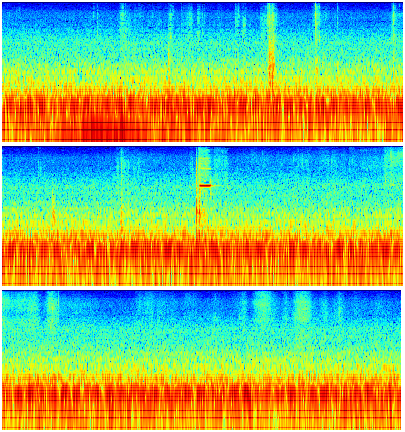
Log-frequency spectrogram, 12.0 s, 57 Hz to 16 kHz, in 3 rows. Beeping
6.0 6.2

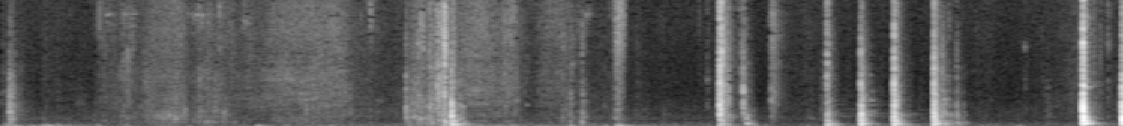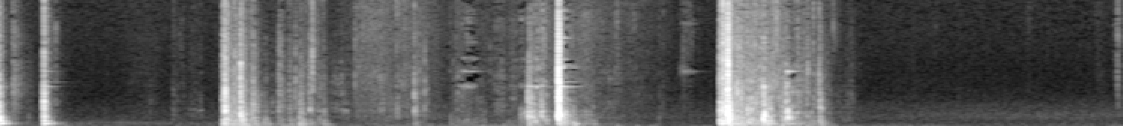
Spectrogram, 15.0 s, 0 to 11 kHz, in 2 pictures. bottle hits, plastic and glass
11.0 11.5, 12.3 13.0

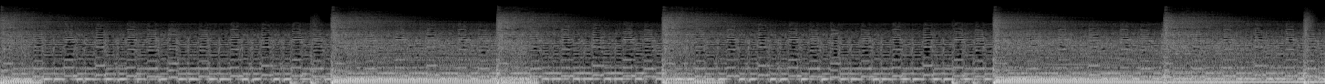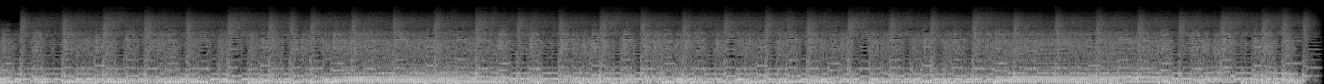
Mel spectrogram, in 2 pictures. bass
0.0 0.6, 3.3 5.6, 6.6 7.4, 9.9 26.4

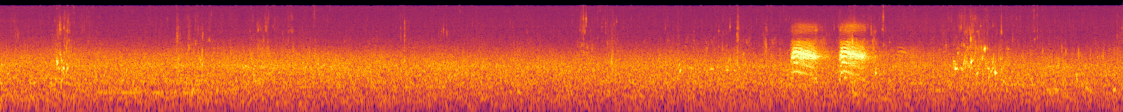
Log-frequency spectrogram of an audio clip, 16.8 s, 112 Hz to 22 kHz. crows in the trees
11.6 14.0

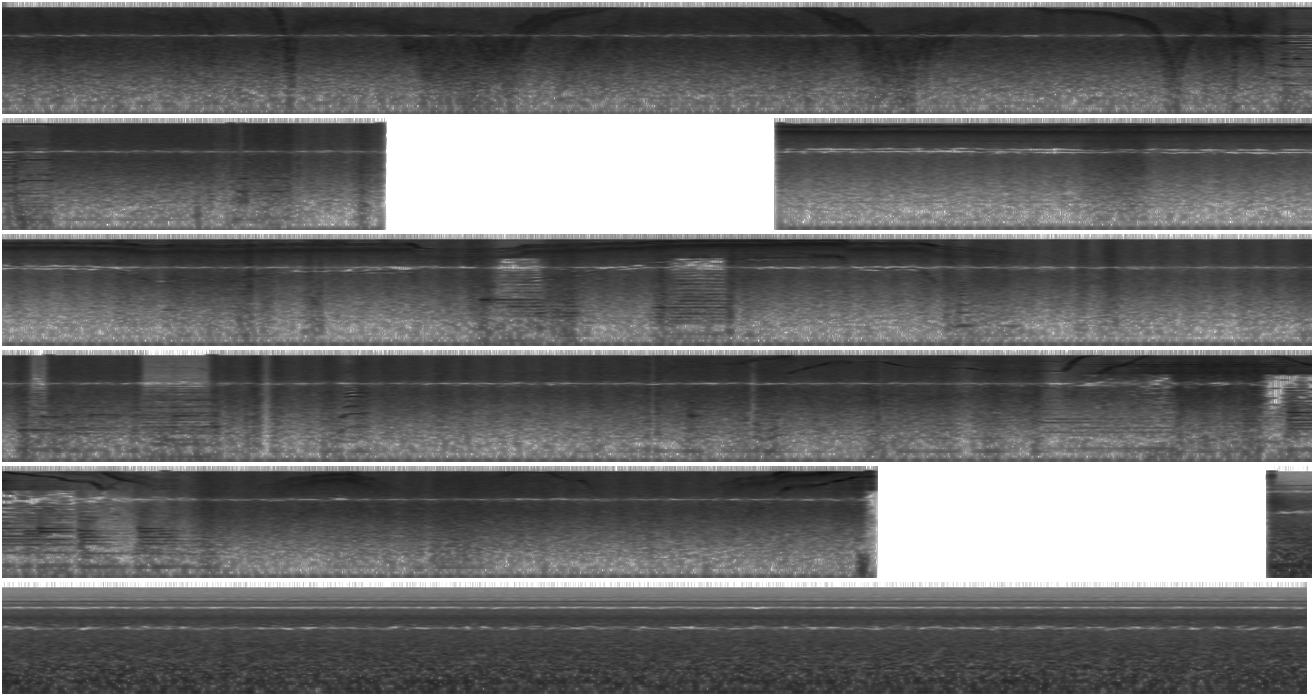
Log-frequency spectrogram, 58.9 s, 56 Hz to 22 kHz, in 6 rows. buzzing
20.4 28.0, 34.2 43.9

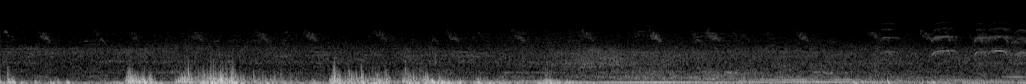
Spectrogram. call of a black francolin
6.9 10.2

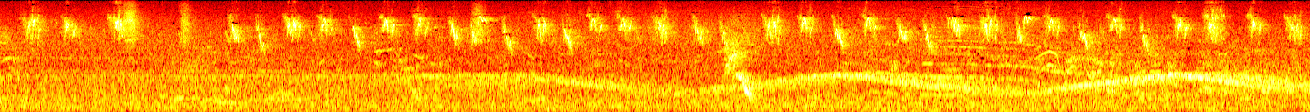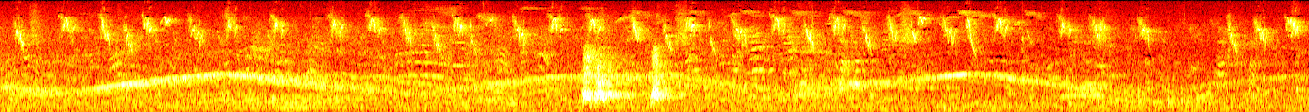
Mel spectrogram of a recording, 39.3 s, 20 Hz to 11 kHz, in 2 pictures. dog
28.4 29.8

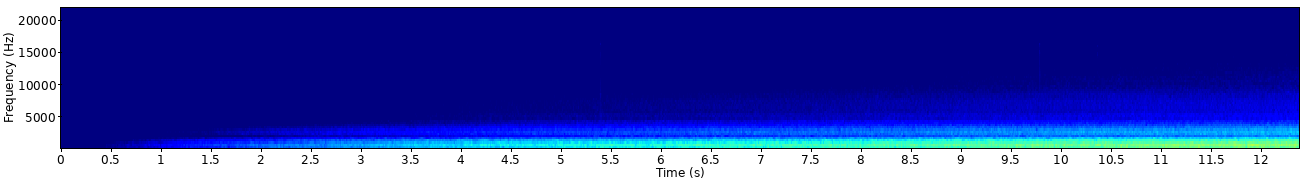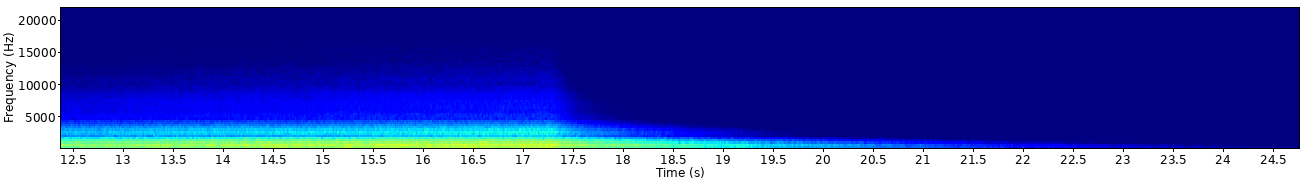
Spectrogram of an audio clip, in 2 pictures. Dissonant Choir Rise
1.9 20.0

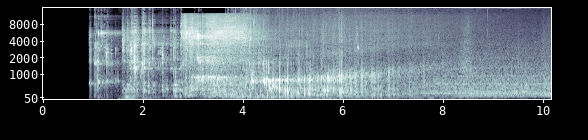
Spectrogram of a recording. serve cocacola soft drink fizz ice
1.4 9.2

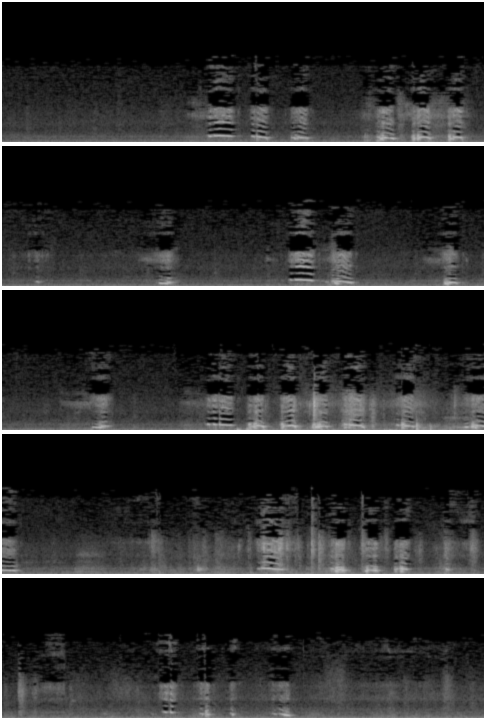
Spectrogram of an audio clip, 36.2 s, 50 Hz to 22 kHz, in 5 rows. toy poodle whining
3.0 4.7, 5.4 7.0, 7.6 8.0, 9.4 9.9, 11.5 12.6, 13.7 14.2, 15.6 16.2, 17.5 22.0, 25.5 28.9, 31.2 33.4

